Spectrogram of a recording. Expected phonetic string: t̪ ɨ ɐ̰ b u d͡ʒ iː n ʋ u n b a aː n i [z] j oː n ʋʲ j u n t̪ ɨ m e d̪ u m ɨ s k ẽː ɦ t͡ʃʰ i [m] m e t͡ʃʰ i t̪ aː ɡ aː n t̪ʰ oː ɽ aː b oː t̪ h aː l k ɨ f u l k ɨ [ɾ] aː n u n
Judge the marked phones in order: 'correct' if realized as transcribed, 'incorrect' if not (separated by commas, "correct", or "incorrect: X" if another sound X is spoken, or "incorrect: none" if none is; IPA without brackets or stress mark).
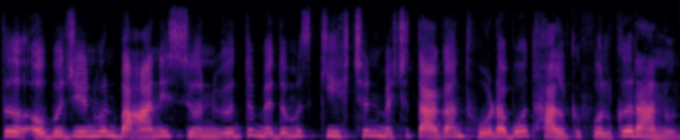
incorrect: s, incorrect: n, correct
